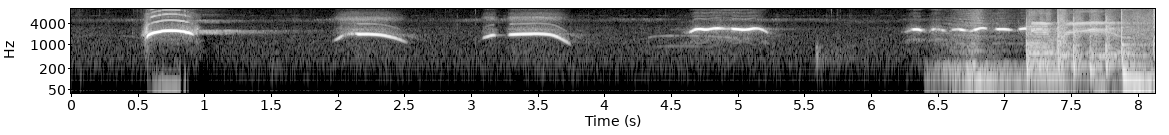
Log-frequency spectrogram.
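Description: A series of loud whistled calls, each a short glide up and then down in pitch, the later ones wavering and trilled. Music with a steady beat comes in near the end.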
